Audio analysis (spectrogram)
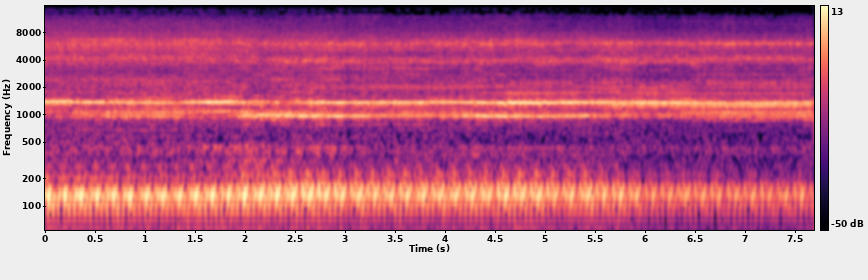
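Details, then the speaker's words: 2008 Ford F-150 4.6 idling: constant high thin whine from under the hood, heard for a year; owner suspects the idler pulleys, mechanic found nothing wrong; cause unconfirmed. "I don't know if you can hear it on video clearly, but there's a whining noise, and you can clearly tell it's coming from the idler pulleys."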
